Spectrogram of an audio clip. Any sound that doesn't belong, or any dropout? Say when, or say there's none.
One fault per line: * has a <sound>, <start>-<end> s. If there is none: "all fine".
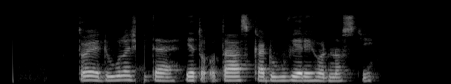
* has a dropout, 1.4-1.4 s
